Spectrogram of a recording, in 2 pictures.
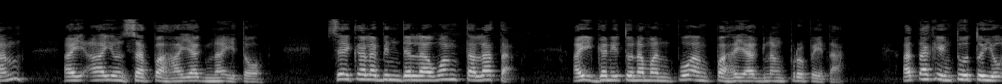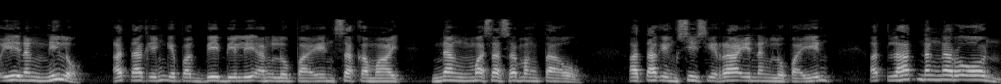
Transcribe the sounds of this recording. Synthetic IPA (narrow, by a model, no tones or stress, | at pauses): n | ʔɐjʔaːjo̞nsɐpɐɦɐjaɡ̚nɐʔɪt̪o̞ | sɐɪkɐlɐbɪnd̪ɐlɐwaŋt̪ɐlaːt̪a̰ʔ | ʔɐjɡɐnɪt̪onɐmanpoʔɐŋpɐɦɐjaɡ̚nɐŋpɾopɛːt̪a̰ | ʔɐt̪̚ʔaːkɪŋt̪ut̪ʊjʊʔɪnɐŋniːlo̞ | ʔɐt̪̚ʔaːkɪŋɪpɐɡ̚bibɪlɪʔɐŋlʊpaʔɪnsɐkɐmaj | nɐŋmɐsasamaŋt̪aːʔo | ʔɐt̪̚ʔaːkɪŋsisɪɾaːʔɪnɐŋlʊpaʔɪn | ʔɐt̪̚lɐhat̪̚nɐŋnɐɾoʔo̞n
